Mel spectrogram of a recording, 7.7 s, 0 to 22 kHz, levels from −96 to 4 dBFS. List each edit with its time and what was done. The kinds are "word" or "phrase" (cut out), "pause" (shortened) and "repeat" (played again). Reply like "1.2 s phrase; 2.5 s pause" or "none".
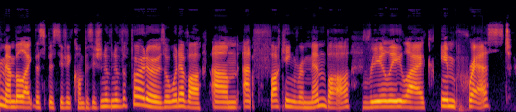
1.1 s word; 1.7 s repeat; 3.1 s pause; 3.7 s phrase; 5.4 s word; 6.5 s pause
